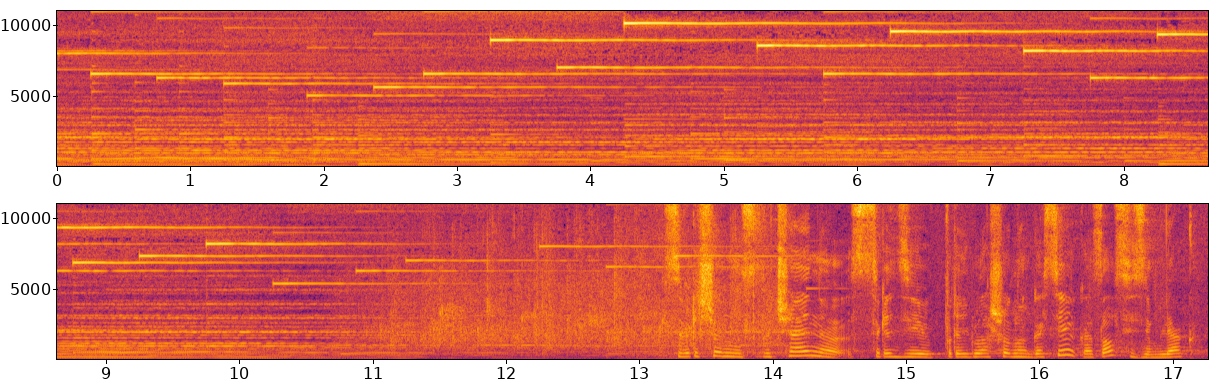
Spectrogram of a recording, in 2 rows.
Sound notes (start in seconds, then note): 2.1 applause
